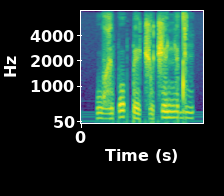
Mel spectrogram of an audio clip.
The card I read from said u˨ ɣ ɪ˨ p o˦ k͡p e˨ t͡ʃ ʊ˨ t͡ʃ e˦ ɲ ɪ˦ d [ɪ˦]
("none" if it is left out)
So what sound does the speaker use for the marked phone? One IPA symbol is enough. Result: i˦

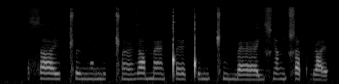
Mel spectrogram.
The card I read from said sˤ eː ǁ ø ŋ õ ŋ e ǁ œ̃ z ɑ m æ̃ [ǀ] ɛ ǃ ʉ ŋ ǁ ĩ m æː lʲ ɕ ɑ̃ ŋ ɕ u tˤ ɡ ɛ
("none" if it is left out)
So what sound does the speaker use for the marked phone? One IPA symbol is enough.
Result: ǃ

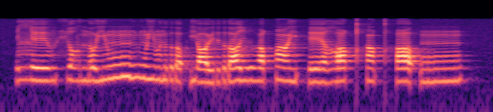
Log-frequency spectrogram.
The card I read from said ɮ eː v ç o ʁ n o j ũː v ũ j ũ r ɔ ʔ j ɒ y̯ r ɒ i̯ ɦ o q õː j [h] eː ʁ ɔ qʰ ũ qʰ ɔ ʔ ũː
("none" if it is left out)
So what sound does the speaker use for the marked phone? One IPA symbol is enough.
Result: h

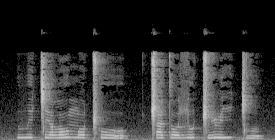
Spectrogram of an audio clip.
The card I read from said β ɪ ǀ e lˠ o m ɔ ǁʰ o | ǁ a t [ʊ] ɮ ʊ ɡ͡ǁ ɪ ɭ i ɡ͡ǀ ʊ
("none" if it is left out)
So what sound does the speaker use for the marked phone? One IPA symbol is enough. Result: ɔ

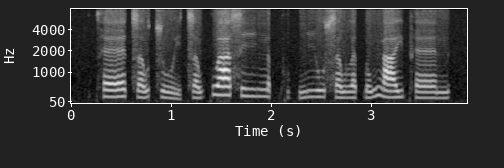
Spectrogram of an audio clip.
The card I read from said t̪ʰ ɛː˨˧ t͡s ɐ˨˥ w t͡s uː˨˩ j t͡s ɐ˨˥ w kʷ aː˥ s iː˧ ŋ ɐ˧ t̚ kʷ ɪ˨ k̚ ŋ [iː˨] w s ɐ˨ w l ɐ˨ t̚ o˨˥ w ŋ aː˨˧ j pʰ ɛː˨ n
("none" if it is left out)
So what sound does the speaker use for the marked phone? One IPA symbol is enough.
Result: iː˧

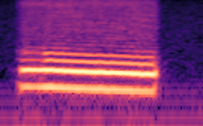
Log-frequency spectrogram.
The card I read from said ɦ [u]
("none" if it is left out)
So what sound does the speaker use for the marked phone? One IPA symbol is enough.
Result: uː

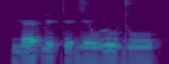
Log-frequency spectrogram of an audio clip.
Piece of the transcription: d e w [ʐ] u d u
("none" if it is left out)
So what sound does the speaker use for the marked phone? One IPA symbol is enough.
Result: l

